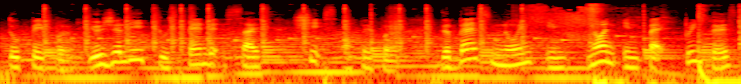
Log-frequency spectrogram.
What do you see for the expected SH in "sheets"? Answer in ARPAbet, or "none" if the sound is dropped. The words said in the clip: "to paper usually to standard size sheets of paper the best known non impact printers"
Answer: SH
